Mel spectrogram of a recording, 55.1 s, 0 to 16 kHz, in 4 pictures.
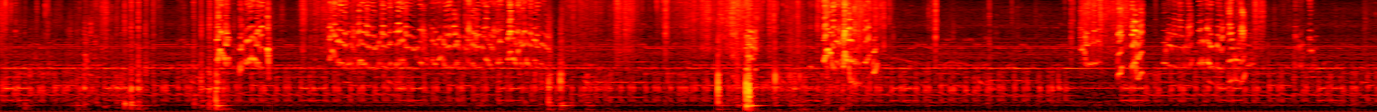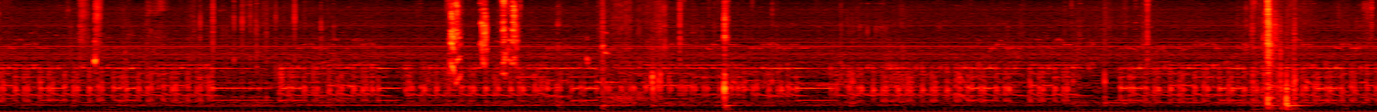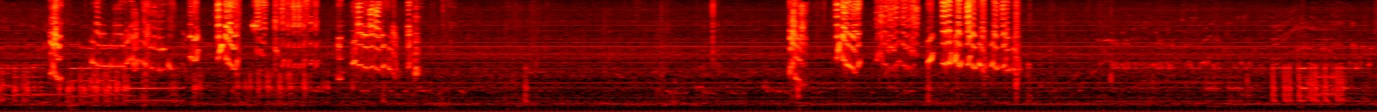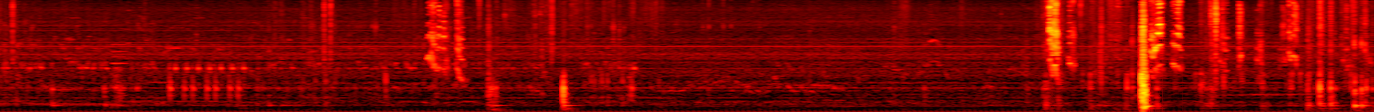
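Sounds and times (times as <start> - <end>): paper and cardboard rustling: 0.0 - 9.4
faint steady tones humming: 0.0 - 55.0.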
